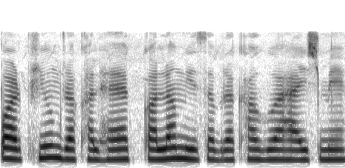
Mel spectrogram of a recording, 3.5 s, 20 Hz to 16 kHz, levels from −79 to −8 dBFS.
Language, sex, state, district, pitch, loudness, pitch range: Hindi, female, Jharkhand, Palamu, 215 Hz, -18 LUFS, 215-225 Hz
